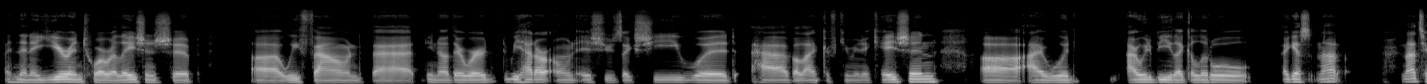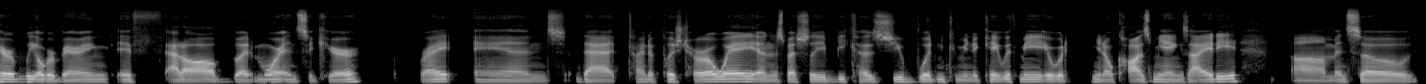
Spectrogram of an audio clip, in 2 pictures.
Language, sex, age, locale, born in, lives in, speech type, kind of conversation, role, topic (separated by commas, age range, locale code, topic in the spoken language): English, male, 18-19, en-US, United States, United States, conversation, unstructured, none, Would you keep an ex as a friend?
